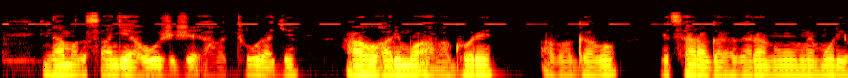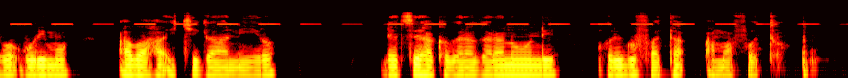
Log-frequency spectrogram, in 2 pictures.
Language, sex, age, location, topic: Kinyarwanda, female, 50+, Musanze, government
